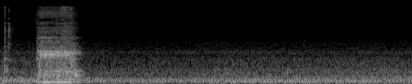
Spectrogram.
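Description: A brief scrape, about half a second long, from the metal bottomless portafilter with its dose of ground coffee being handled on the scale, over a steady low hum.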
